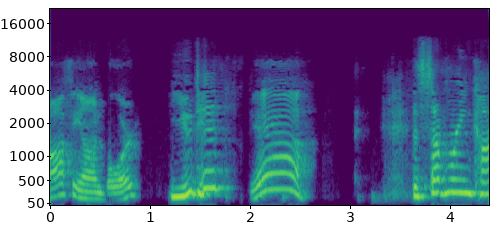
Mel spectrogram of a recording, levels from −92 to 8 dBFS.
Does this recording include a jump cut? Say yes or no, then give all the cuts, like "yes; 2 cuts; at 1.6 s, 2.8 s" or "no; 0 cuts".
yes; 2 cuts; at 1.0 s, 1.9 s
